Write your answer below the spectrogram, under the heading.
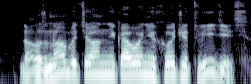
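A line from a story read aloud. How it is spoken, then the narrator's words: Plain, guard. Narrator (Russian): сказал стражник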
